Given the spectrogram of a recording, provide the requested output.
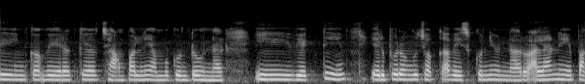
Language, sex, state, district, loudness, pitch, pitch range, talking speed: Telugu, female, Andhra Pradesh, Guntur, -16 LUFS, 215 Hz, 210-220 Hz, 165 wpm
